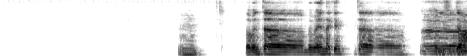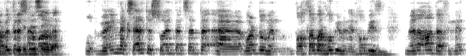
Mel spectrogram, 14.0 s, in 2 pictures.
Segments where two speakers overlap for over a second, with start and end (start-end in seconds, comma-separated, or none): 6.5-7.8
